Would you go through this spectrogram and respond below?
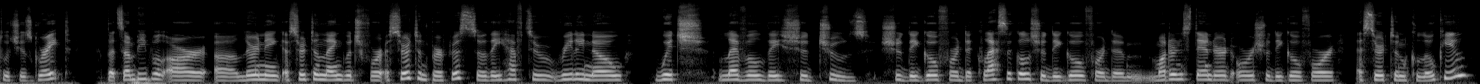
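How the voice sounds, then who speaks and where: A woman's voice: mid-range voice, darkish tone, clear, resonant tone. A woman hosting a podcast, explaining language points in an instructive way with frequent fillers. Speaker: podcast host and Arabic teacher. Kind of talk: lecture-style podcast recap.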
